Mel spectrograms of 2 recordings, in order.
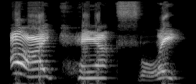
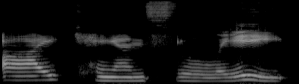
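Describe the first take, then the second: First: Loud, high, drawn-out complaint; farmer yelling. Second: Very slow, lower, drowsy; relieved farmer. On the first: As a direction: holler it slowly, stretching each word. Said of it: "yelled the farmer". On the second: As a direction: stretch each word out as if drifting off. Farmer finally able to sleep. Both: A narrator's reading.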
